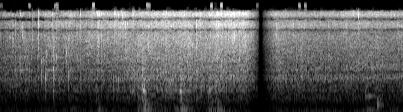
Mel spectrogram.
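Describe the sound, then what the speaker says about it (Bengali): Onion fries in a pan for a Sylheti sour curry with a steady, close hiss of sizzling oil and faint stirring scrapes, broken by one brief dropout partway through. "এখানে দেখো এখন একটু পেঁয়াজ দিলাম"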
